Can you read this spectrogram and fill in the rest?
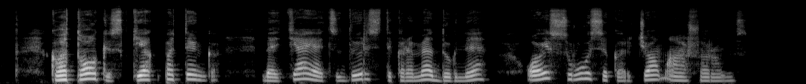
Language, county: Lithuanian, Šiauliai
